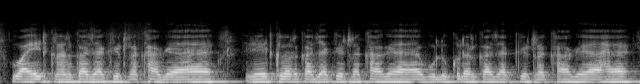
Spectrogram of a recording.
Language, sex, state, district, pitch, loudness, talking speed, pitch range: Hindi, male, Jharkhand, Deoghar, 120 Hz, -14 LUFS, 195 wpm, 115-120 Hz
